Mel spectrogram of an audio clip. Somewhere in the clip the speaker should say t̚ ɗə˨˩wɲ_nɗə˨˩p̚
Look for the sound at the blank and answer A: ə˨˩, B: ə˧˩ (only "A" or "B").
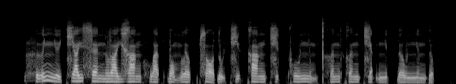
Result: B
